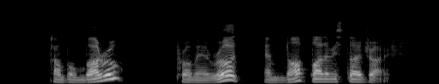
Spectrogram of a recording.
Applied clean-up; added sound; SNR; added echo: neural mask model Resemble Enhance denoiser.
